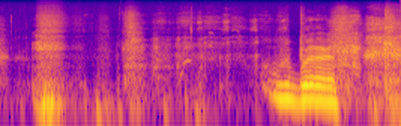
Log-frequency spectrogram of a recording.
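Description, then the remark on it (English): Rapid, breathy panting right up against the microphone, a quick series of loud huffing breaths, with a short voiced sound near the end. “Stop breathing on me. Hey, little boy. Stop fucking breathing on me.”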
